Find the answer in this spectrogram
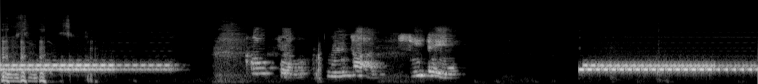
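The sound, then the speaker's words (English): A telephone rings with an incoming spam call: a steady electronic ring sounds at the start, gives way to talking, then resumes at the end. “here's my call. Here's your commercial.”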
